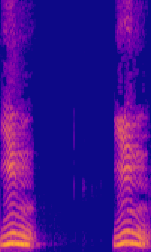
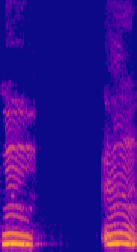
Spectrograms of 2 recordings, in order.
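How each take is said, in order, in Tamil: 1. n ஒலிக்கு முன் ஒரு குறுகிய உயிர் ஒலி வருகிறது. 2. n ஒலி உயிர் இல்லாமல் தனியாகச் சொல்லப்படுகிறது. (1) "சொல்லக்கூடாது" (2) "அப்படின்னு ப்ரொனவுன்ஸ் பண்ணணும்"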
